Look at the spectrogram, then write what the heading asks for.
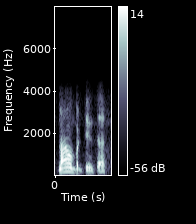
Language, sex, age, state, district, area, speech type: Kannada, male, 18-30, Karnataka, Kolar, rural, conversation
